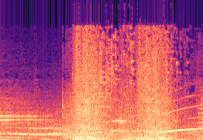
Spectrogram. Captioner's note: glass shattering; sirens blaring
